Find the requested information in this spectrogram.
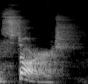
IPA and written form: stɑɹt (start)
